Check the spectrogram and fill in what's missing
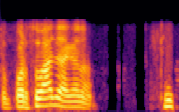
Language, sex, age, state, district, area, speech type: Hindi, male, 30-45, Bihar, Muzaffarpur, urban, conversation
